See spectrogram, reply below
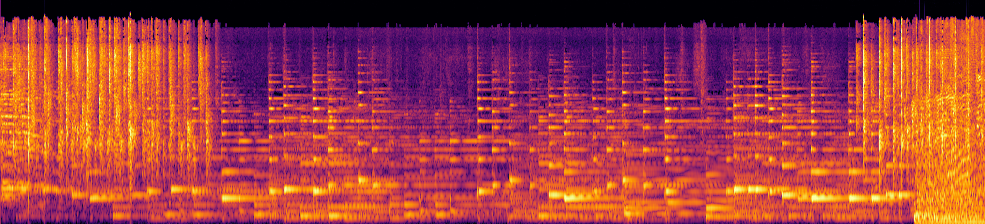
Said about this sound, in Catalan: Fort aplaudiment per ell i per la Neus.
